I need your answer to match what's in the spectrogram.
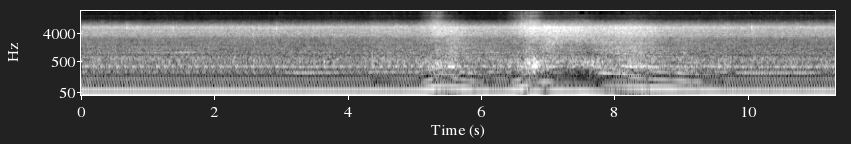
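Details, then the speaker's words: One-ton Jeep JK with a newly built exhaust (one hanger still to add), jump-started: an even idle with a couple of short blips and no rattles or leaks. The note is healthy and no longer sounds like a minivan. "Okay. Well, that doesn't sound too bad. So, it's actually got a little bit of a noise to it now instead of sounding like a minivan."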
